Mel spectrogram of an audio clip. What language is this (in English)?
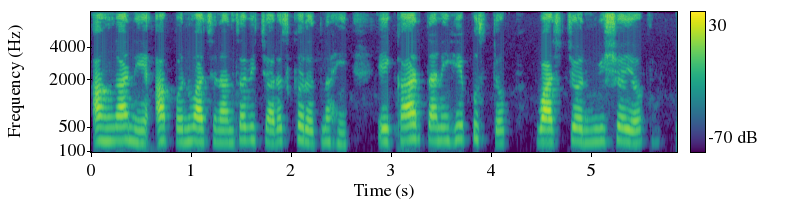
Marathi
